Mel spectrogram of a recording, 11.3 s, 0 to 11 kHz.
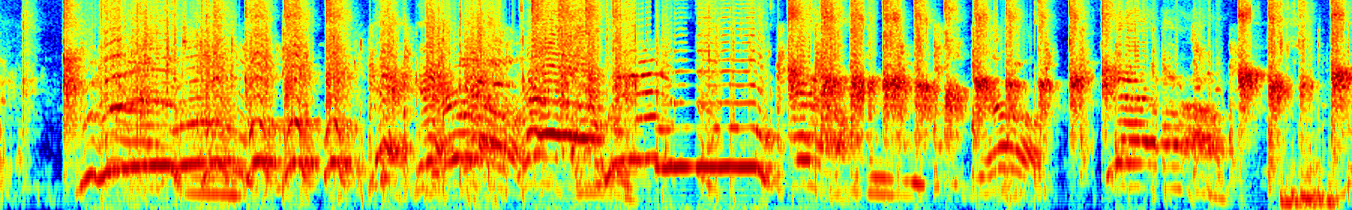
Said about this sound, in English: And I don't know whether this is a good idea, but I'm just going to quickly, for about 10 seconds, unmute everyone, just so that we can give all those people a collective round of applause.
